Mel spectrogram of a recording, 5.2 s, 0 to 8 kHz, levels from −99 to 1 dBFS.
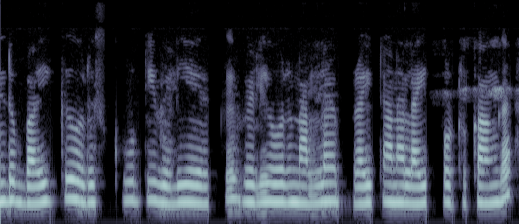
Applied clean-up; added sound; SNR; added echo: none; none; none; none.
